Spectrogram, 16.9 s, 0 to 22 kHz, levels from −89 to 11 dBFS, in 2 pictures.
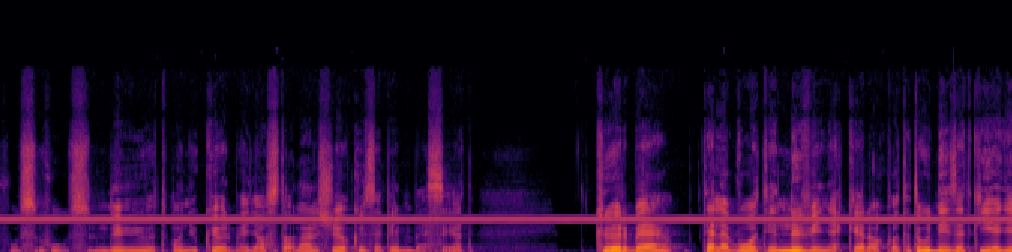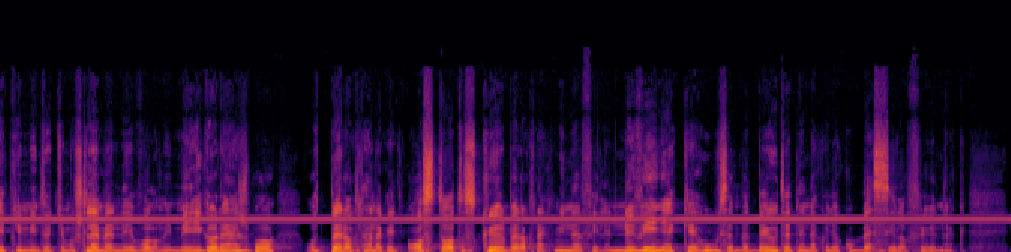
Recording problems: high-pitched whine; noticeable; throughout; 3 kHz, 15 dB below the speech

